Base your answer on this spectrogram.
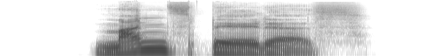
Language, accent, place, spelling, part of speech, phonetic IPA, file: German, Germany, Berlin, Mannsbildes, noun, [ˈmansˌbɪldəs], De-Mannsbildes.ogg
- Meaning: genitive singular of Mannsbild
